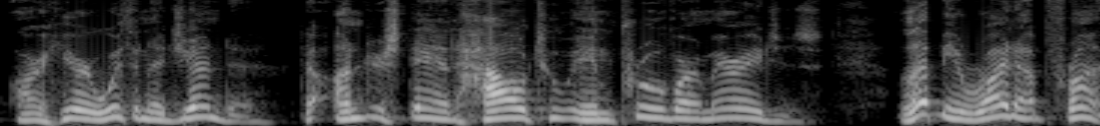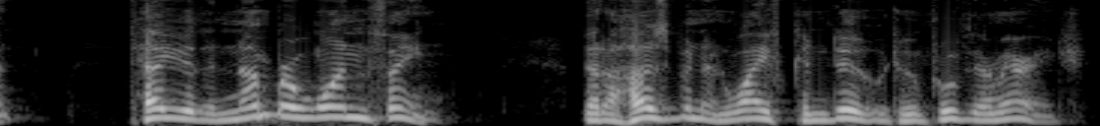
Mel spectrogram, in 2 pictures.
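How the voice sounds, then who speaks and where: An older American man with a husky voice teaching a Bible study in a deliberate, emphatic manner, phrase by phrase. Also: sits high, a little mellow. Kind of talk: Bible study lecture opened with prayer.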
